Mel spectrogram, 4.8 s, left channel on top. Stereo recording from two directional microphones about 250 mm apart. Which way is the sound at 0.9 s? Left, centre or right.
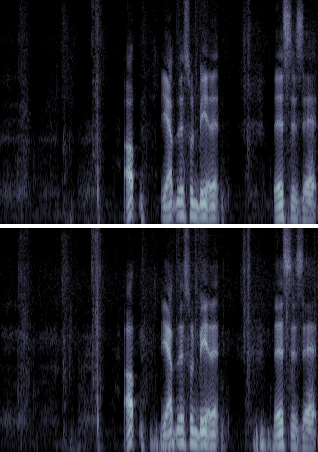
Right.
